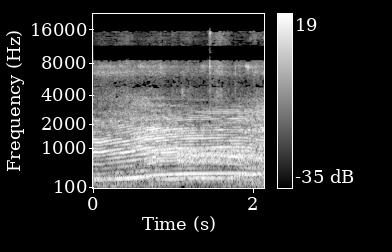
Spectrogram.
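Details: Large Simmental bull or cow at the Sragen livestock market lowing in one sustained, droning moo that rises slowly in pitch across two seconds, with constant crowd and market noise underneath.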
